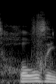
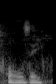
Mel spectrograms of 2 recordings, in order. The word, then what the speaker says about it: Halsway: This is Halsey Manor, spelt Halsway, but pronounced Halsey.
